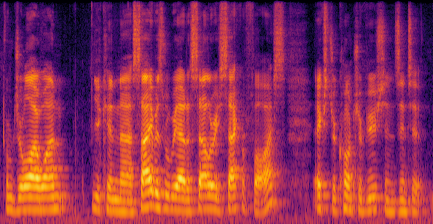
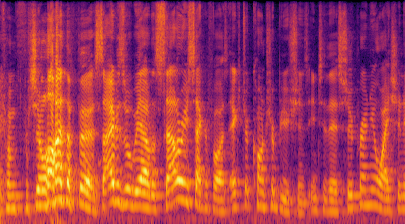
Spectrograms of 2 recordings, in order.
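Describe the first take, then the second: First: Hiccuping through the words; talking with hiccups. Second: Louder, slower careful restart. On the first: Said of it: "excuse me, I've got the hiccups". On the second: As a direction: start again, louder and slower. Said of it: "I'll start again". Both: Real, not acted.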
